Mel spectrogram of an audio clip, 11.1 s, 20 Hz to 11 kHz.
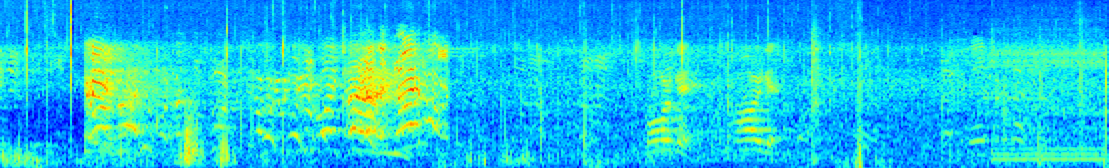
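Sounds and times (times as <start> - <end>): distant players shouting: 0.8 - 4.6
steady background hiss: 0.8 - 11.0.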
